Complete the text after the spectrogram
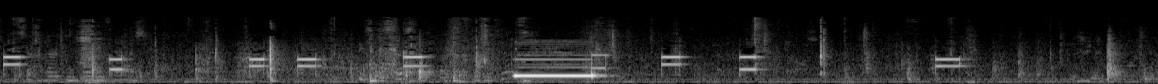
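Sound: telephone keypad dialing tones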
